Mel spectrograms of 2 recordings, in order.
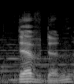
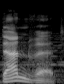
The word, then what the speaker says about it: Danved: a friend of mine danved the the syllables the A and the E have flipped place this is true people often make that mistake but danved is definitely not Devon ahuh but you look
